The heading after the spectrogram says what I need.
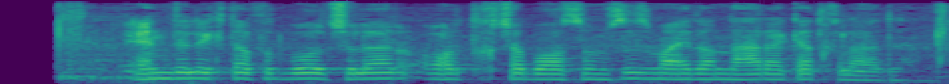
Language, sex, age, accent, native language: Uzbek, male, 25-34, Samarqand, Uzbek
